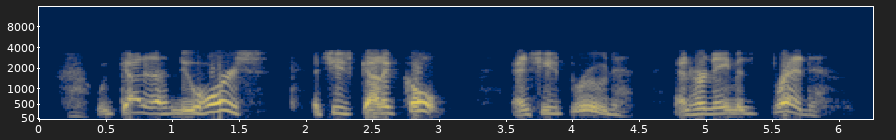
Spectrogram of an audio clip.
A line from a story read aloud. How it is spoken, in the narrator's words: In between gasps, he was hollering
